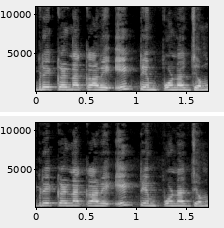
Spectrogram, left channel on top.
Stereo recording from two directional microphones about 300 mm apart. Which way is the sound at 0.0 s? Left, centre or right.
Centre.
